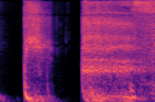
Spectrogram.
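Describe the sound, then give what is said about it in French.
A voice on the RMC radio show Apolline Matin imitates a sparkling water bottle being opened: a short breathy hiss that fades, a brief pause, then a longer, steady, loud fizzing rush, with no words. “Ça fait quel bruit déjà quand on ouvre la bouteille”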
